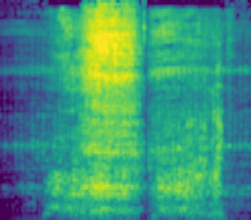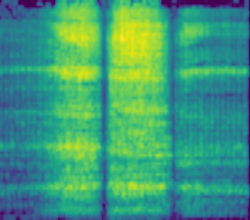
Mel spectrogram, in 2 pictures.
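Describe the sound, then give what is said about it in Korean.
A large dog growls and snarls in a series of long, rough, rasping bursts, loud, with short pauses between them and no talking. “큰 개가 으르렁거려도 안 보이는 척 그 앞을 무심히 그냥 걸어가는 겁니다.”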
